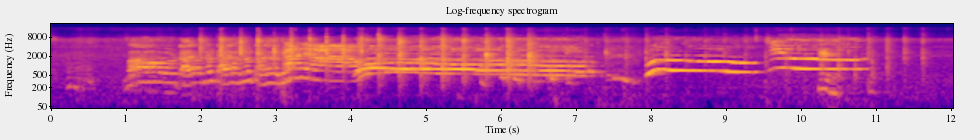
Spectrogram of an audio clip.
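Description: A group of women and men sing together loudly.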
